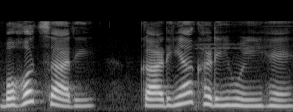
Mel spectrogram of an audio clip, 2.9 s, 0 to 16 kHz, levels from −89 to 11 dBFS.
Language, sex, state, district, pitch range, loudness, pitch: Hindi, female, Madhya Pradesh, Bhopal, 205-255 Hz, -17 LUFS, 215 Hz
